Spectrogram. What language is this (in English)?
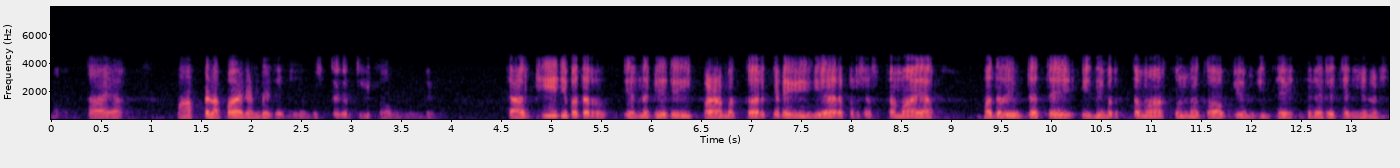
Malayalam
